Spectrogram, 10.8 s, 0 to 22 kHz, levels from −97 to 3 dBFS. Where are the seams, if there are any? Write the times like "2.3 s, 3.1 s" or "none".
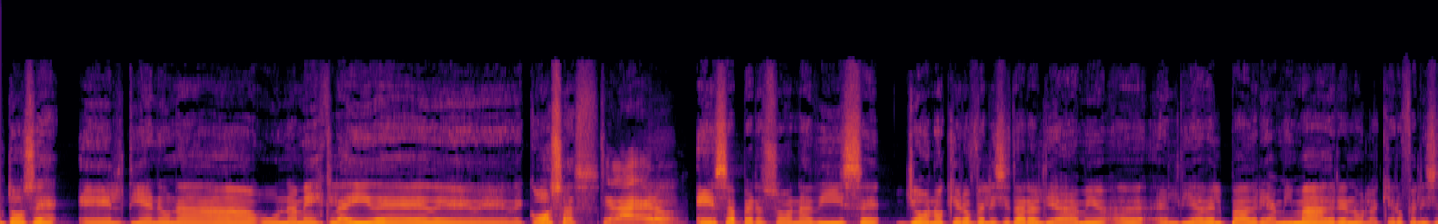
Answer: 5.1 s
